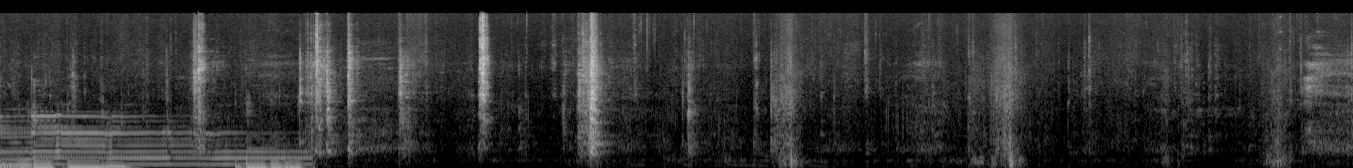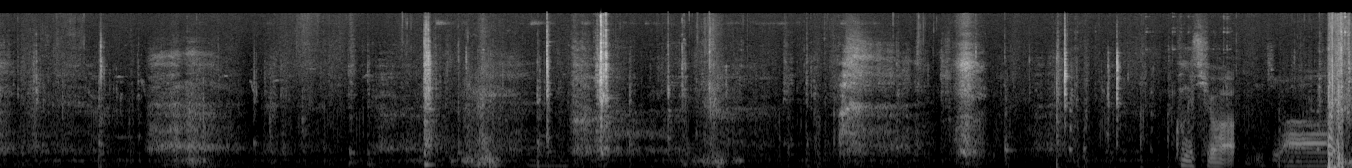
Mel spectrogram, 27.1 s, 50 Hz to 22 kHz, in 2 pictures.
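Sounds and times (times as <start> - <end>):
rustling scuffs: 5.6 - 13.0.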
